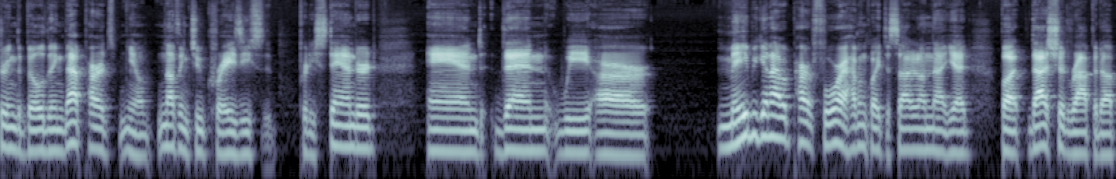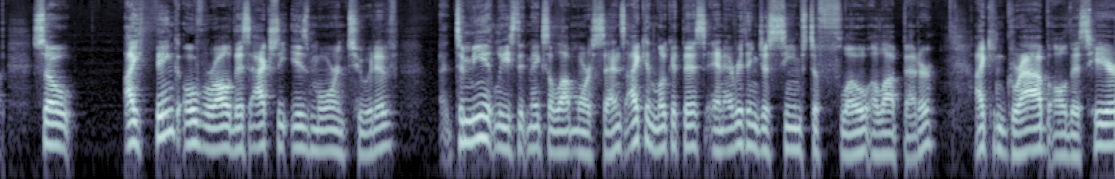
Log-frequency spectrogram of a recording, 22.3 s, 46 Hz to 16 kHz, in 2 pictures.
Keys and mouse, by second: 19.5 middle click, 20.6-21.6 drag.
